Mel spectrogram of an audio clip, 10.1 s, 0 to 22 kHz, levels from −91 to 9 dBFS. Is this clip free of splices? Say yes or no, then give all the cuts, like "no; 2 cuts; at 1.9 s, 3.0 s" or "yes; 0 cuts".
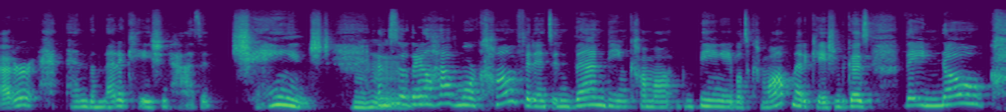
yes; 0 cuts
